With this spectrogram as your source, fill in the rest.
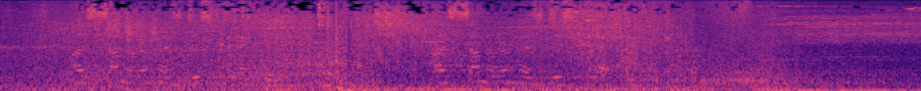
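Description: A large structure explodes with a deep rumbling blast.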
